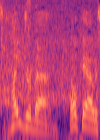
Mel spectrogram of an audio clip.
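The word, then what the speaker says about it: Hyderabad: this is delayed comment but yes it is pronounced hydrabad okay I was saying it right wow that's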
